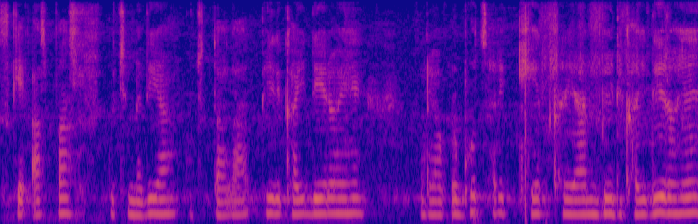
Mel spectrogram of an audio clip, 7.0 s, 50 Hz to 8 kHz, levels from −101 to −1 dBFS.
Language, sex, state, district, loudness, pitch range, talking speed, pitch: Hindi, male, Bihar, Madhepura, -50 LUFS, 185-200 Hz, 205 wpm, 195 Hz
